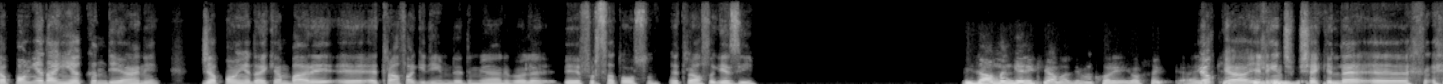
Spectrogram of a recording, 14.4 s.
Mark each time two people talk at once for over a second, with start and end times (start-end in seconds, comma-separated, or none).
11.9-13.5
